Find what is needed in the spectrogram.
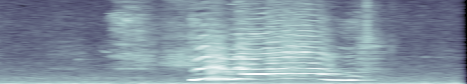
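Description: A young woman's voice shouting one long, high-pitched call for help about a second in, held for just under a second.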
